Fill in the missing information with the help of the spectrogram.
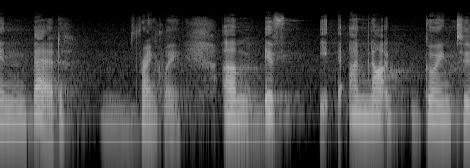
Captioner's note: none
